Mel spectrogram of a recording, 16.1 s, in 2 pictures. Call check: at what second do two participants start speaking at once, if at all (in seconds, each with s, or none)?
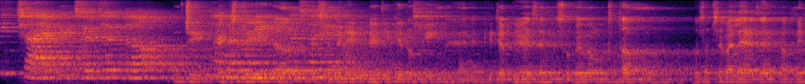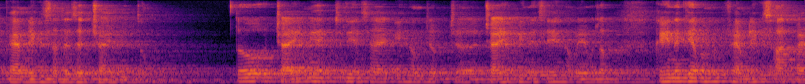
2.0 s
